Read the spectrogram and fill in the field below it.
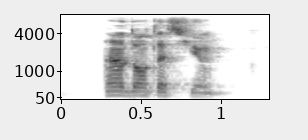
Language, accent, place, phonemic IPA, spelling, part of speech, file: French, France, Lyon, /ɛ̃.dɑ̃.ta.sjɔ̃/, indentation, noun, LL-Q150 (fra)-indentation.wav
- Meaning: indentation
